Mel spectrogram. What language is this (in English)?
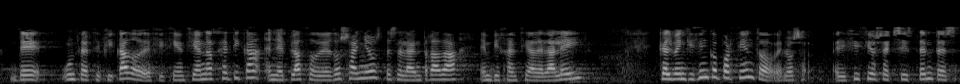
Spanish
